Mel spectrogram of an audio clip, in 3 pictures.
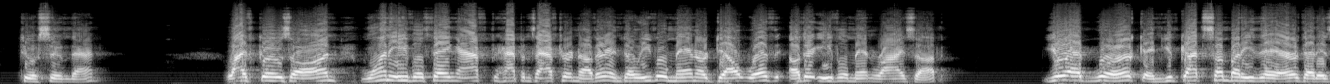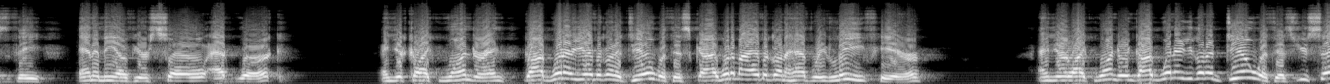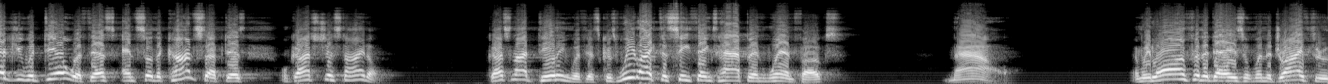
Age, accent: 50-69, American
